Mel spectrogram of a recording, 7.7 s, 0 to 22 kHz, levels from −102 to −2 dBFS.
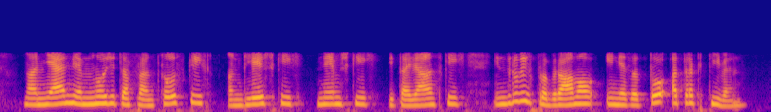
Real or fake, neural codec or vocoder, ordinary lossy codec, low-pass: fake; codec, 16 kHz, 4 kbps, FreqCodec, smaller model; none; 3.6 kHz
